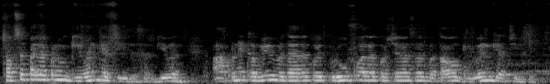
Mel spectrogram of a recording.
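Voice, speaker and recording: A man's voice: sits high, quick pace, dark tone. A young man from India teaching math in a casual, chatty way, often checking in with his students. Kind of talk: casual classroom lecture. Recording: echoey room.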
